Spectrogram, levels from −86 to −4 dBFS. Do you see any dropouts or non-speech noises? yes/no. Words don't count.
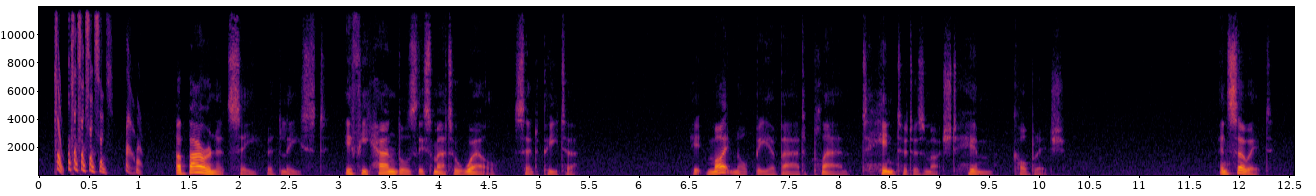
yes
